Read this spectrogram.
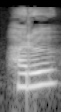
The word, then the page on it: harw: apatani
